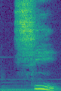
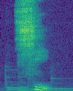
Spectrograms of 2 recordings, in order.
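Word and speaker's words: し: However, we don't have C sound in Japanese. Instead, we have she sound, not C, but she. So, please remember to pronounce this particular letter she, not C.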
